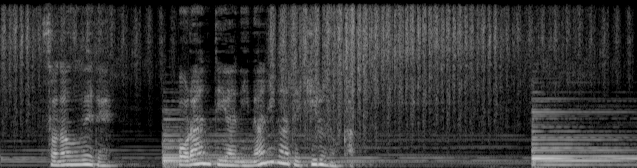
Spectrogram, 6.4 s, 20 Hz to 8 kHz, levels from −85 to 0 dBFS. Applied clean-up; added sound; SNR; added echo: none; Rattle (instrument); 17 dB; reverberation time 0.3 s.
